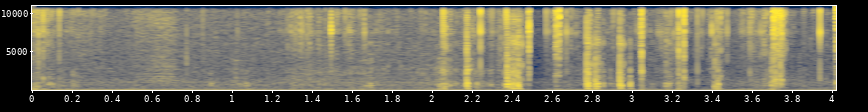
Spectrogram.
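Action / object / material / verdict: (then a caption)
scrape / foam kitchen sponge with nylon scouring pad / nylon, foam / none. A metal pen tip scratches and plucks the fibers of the green nylon scouring pad on a dry yellow foam kitchen sponge. A steady low hum fills the first half, then sharp, irregular scratchy crackles and snapping plucks break out through the second half.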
